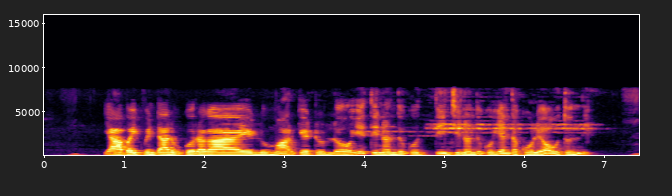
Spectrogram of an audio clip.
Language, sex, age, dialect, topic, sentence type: Telugu, female, 18-24, Central/Coastal, agriculture, question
